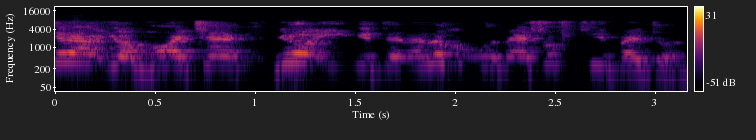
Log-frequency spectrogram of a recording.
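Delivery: play-acted, high, shouting-down voice. Describing a toddler making a mess in a high chair, imitating a shouting parent. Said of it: "shouting and screaming at the kid".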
